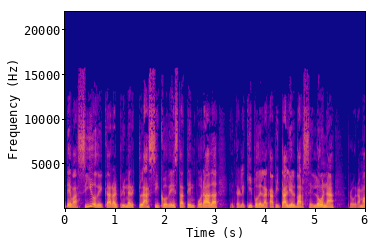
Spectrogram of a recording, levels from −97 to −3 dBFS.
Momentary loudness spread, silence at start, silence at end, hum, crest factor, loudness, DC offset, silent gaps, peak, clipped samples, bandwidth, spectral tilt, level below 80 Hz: 11 LU; 0.05 s; 0 s; none; 18 dB; -28 LUFS; under 0.1%; none; -10 dBFS; under 0.1%; 16 kHz; -5.5 dB/octave; -72 dBFS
